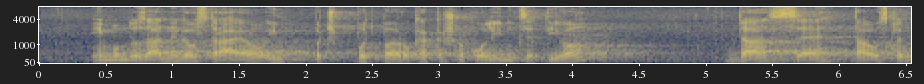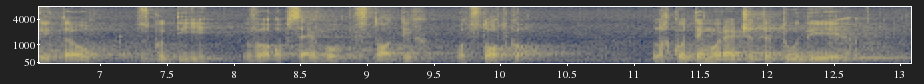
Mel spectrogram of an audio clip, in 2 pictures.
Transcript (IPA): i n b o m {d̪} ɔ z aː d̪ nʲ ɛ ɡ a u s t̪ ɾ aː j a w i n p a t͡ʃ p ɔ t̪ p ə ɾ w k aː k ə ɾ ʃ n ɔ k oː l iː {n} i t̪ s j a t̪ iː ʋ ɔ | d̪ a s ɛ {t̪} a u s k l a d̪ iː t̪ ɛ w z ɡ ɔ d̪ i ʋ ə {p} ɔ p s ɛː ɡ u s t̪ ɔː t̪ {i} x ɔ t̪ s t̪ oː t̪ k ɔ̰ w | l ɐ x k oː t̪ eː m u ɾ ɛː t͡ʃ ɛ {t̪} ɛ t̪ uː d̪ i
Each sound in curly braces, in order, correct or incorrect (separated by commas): correct, correct, correct, incorrect, correct, correct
